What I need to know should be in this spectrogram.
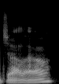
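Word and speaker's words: Green Jellÿ: Jello or green jelly it's pronounced Jello but it's spelled jelly but um I can't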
